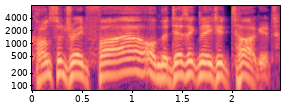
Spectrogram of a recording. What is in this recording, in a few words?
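Speech Priority Target, British English; World Of Warships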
